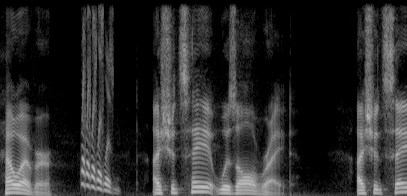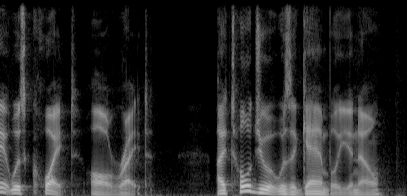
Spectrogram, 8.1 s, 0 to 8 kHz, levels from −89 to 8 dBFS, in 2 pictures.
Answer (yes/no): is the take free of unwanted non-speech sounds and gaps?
no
